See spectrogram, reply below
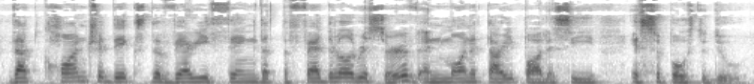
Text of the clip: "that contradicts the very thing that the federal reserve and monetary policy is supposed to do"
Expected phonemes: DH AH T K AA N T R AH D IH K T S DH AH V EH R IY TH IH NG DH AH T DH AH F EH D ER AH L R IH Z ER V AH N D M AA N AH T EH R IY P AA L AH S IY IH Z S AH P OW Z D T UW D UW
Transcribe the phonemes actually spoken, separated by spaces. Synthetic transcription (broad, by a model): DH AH T K AA N T R AH D IH K T S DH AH V EH R IY TH IH NG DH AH T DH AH F EH D ER AH L R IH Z ER V AH N D M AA N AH T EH R IY P AA L AH S IY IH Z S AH P OW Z T UW D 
